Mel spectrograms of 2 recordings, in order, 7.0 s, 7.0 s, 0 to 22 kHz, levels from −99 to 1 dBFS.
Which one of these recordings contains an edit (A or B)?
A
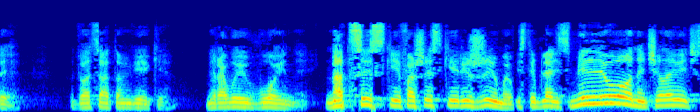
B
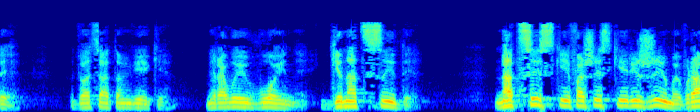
A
